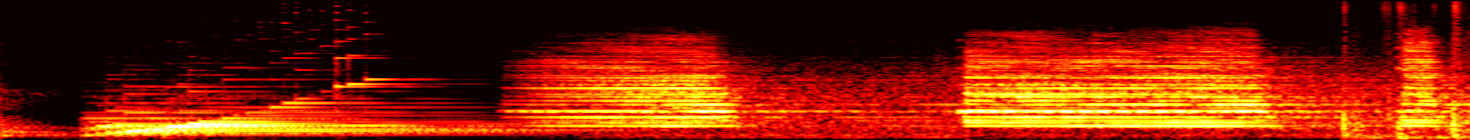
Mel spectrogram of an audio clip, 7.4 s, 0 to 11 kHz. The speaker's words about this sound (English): Oh, look! The VR train is leaving in 2 minutes. Hurry up, boys. There's our train. Let's go.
